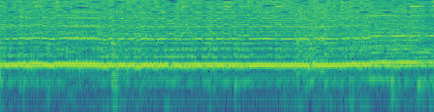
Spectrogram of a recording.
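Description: Live Rajasthani folk-theatre music: one long held note lasting nearly two seconds, over repeated drum strokes.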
